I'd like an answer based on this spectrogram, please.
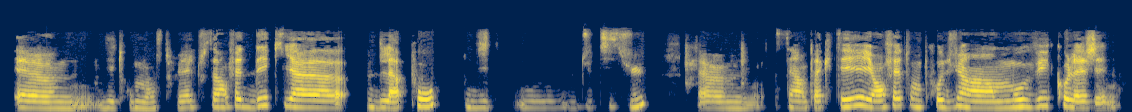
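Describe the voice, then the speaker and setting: Speaking at a very slow pace, a woman with a medium pitch keeps fairly even intonation while her loudness swings widely. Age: 20s. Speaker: patient giving testimonial. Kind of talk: testimony. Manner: hesitant, many fillers.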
